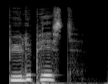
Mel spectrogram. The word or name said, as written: byldepest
